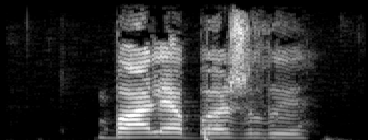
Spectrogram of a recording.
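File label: "балябӧж лы", Komi, female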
